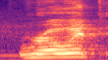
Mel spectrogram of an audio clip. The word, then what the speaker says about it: Roet: hearing him say it, rowit is how my last name is pronounced.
